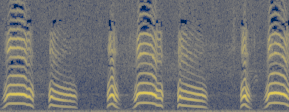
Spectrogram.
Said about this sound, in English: An Australian laughing kookaburra guffaws in the depths of the Florida Everglades, startling a lost pair of escaped convicts.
